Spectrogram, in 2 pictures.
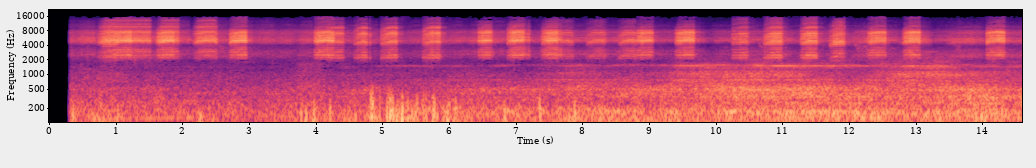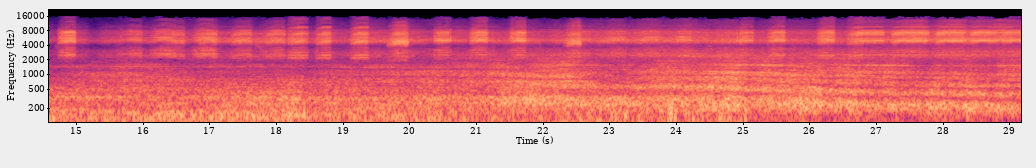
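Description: Cicadas buzzing in rapid, repeating pulses. Under them, the jet noise of an Icelandair Boeing 757-200 on approach with its gear down grows louder from about ten seconds in. Its engine whine falls in pitch as it passes overhead.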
